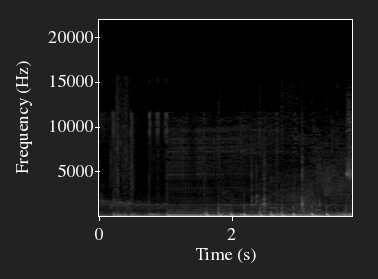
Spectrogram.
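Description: Soft digging thuds repeat quickly.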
